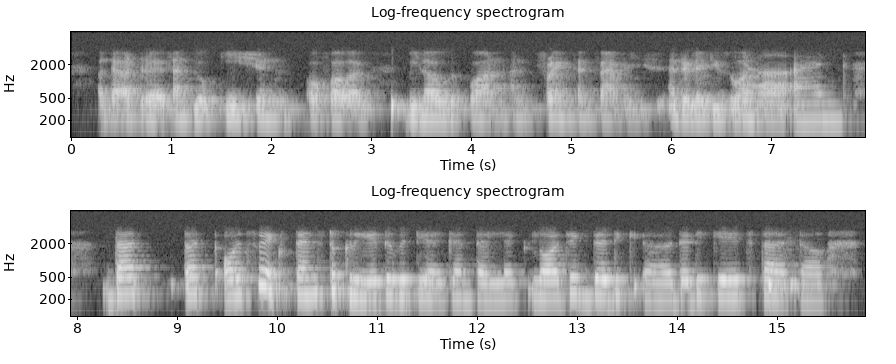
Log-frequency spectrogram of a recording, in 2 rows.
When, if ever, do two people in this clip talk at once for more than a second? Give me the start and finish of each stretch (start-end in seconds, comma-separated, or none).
none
